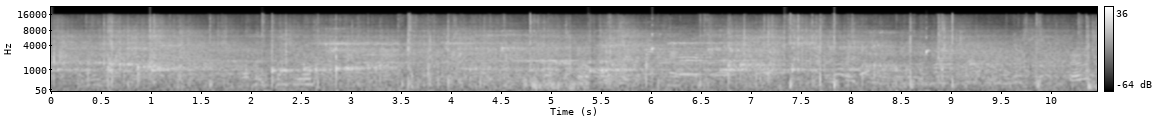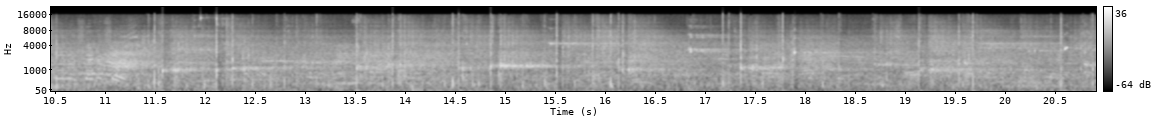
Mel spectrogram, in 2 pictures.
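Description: Players' voices chatter and call out across a large echoing hall.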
